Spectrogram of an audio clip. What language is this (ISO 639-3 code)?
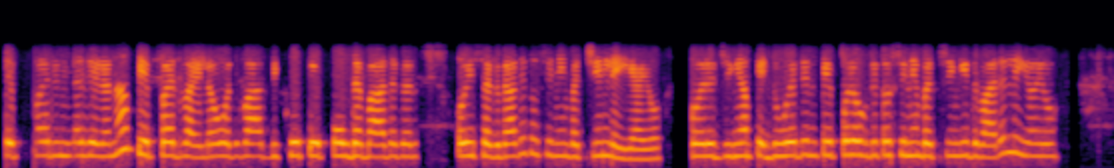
doi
